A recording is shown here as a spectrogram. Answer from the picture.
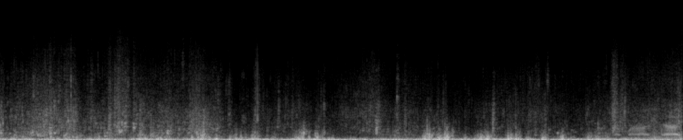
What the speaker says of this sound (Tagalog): Mahangin-hangin pero hindi gaanong malakas idol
